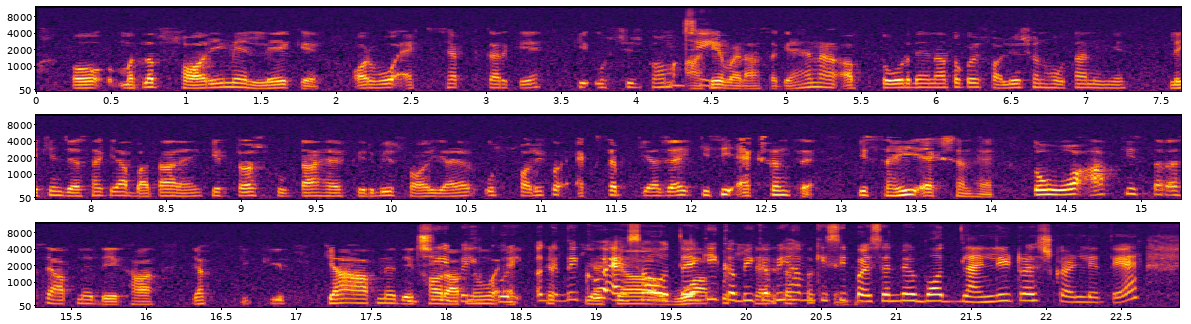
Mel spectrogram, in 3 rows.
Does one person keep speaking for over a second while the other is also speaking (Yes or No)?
Yes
